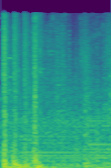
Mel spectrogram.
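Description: Call of Duty gunfire punching through a wall: two or three sharp, loud shots in quick succession, close by, fading into a brief muffled tail.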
